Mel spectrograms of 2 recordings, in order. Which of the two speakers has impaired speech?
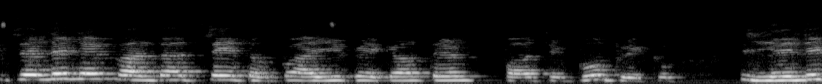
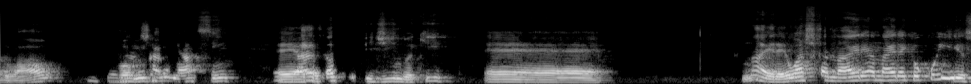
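The first: cerebral palsy; present from birth.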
